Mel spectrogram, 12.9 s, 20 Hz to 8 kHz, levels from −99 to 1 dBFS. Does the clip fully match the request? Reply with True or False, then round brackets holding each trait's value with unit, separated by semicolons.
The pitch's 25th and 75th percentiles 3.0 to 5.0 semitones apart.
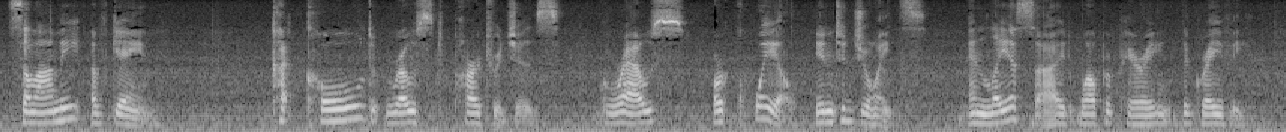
True (3.4 semitones)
